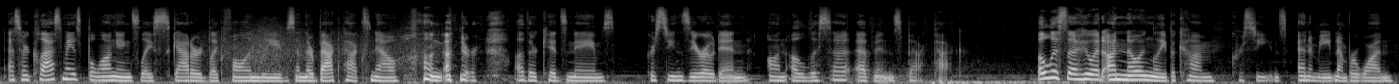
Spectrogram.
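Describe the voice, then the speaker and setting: A woman's voice: on the low side, darkish tone. A woman narrating a scripted comedic tale in a mock-dramatic, literary manner. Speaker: podcast storyteller. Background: music under the voice.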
